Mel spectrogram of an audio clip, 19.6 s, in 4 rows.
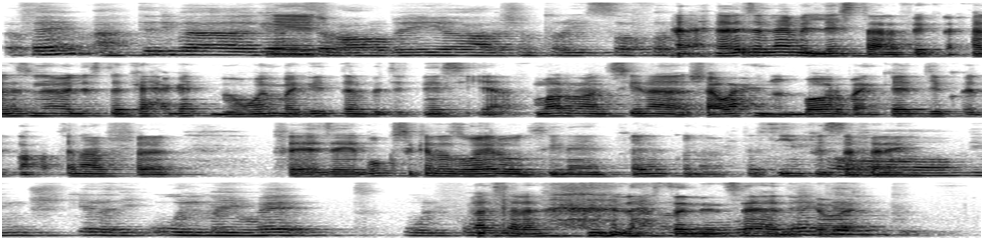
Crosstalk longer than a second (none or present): present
